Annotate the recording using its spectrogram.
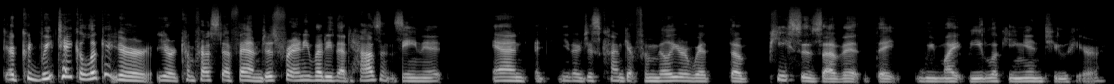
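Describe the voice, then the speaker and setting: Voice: mid-range voice, steady tone, normal speed, fairly bright tone, dry recording. Dry-recorded casual interview co-host. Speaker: show co-host.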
